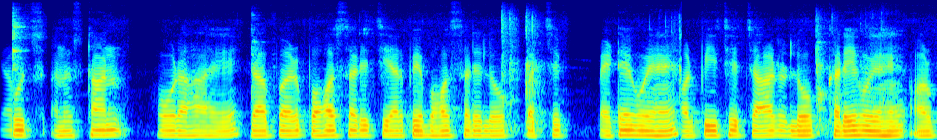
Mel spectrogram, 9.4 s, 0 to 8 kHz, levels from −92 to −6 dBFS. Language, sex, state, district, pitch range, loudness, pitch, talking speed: Hindi, male, Uttar Pradesh, Hamirpur, 100-110 Hz, -32 LUFS, 105 Hz, 165 wpm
